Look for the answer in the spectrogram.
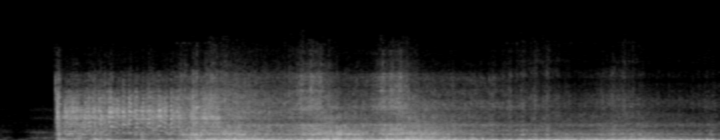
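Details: Van cranked after fitting a brand-new carburetor and redoing the whole ignition system, with a little gas poured into the carb and a doubtful battery: the starter grinds over evenly at about four compression pulses a second with no firing. Cranks but won't start.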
